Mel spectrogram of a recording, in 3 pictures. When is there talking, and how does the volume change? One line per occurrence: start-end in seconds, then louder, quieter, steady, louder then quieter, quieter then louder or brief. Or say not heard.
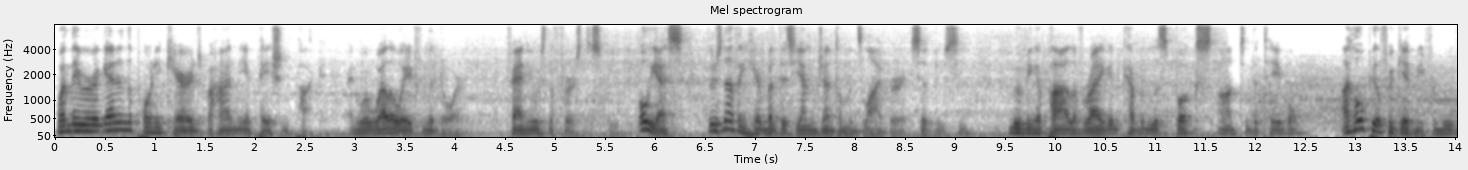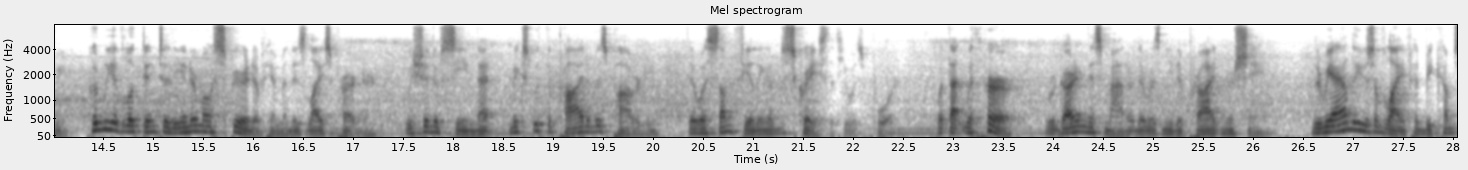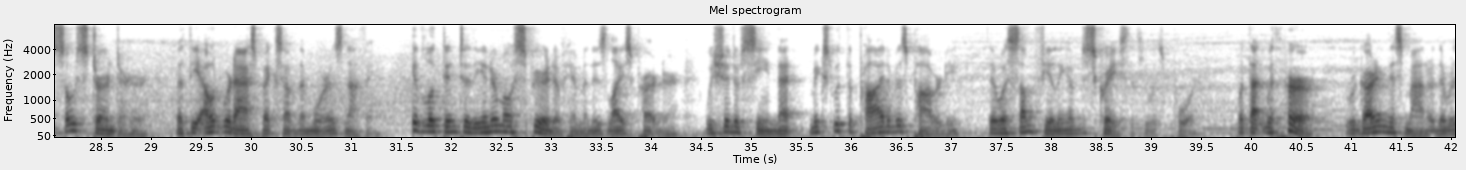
0.0-41.9 steady.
